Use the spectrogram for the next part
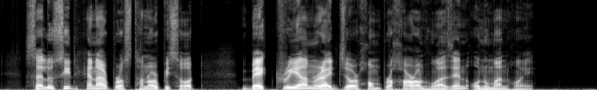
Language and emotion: Assamese, neutral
